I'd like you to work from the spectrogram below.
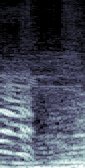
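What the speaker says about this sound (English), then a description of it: "my little cow" A Minecraft cow gives a single low, drawn-out moo, quiet and close, set against the blocky farm game's soft background.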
